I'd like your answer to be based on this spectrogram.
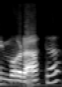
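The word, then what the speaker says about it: Morata: Is it Moretta? Am I pronouncing that correctly? – It's actually Moretta.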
